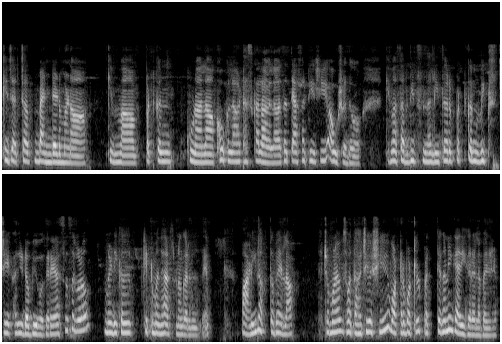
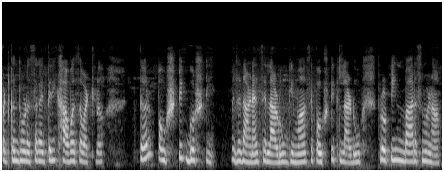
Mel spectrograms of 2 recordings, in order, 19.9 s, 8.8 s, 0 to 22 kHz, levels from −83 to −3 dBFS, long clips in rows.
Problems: none marked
